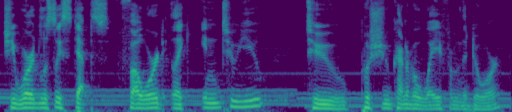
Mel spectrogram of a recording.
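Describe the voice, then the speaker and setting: A man narrating a tabletop role-playing game as storyteller, descriptive and deliberate, feeling his way through the scene. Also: mid-range voice. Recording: music behind the voice. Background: music bed.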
